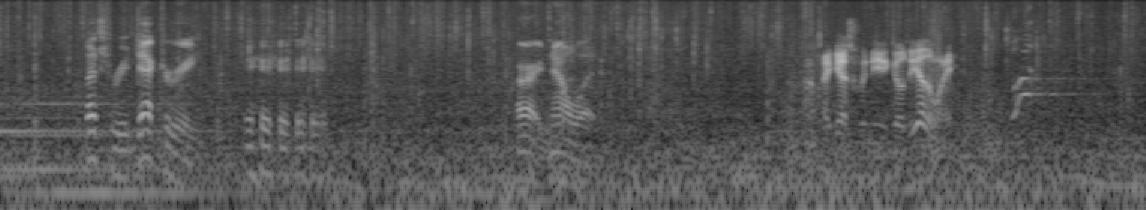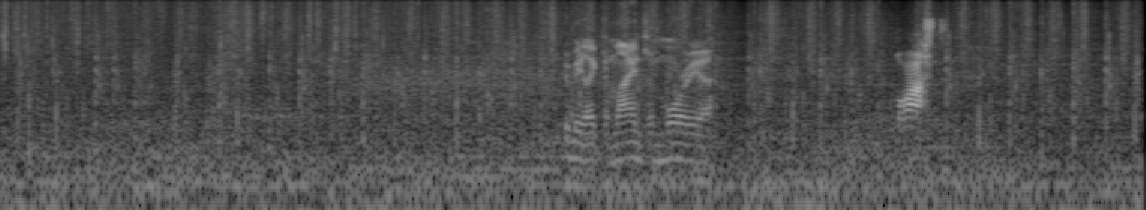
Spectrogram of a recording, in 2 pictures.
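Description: Footsteps patter quickly on a stone floor.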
